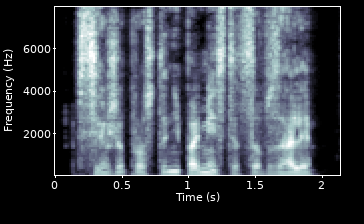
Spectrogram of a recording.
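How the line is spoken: Quiet stunned whisper. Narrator (Russian): тихо прошептал я, с потрясением

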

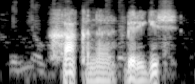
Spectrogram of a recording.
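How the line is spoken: Quiet. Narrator (Russian): негромко сказал ему Тьельвар

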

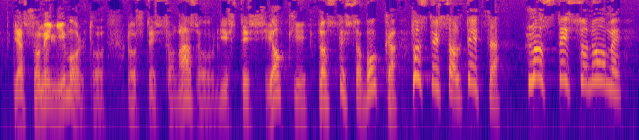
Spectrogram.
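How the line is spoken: Mother's exclamation. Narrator (Italian): esclamò la madre di Gorgo

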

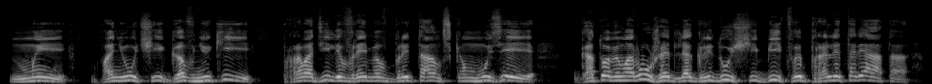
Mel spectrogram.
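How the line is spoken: Shouted. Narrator (Russian): прокричал Мавр

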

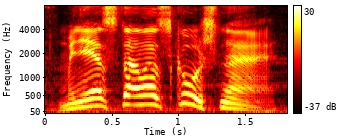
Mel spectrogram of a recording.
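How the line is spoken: Shouted reply. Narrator (Russian): прокричал Садиас в ответ

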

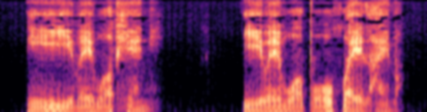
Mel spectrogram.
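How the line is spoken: Mumbling. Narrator (Chinese): 梁妈嘟囔着说

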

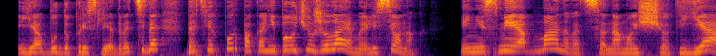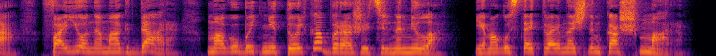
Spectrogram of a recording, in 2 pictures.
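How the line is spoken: Witch's hiss. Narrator (Russian): прошипела ведьма

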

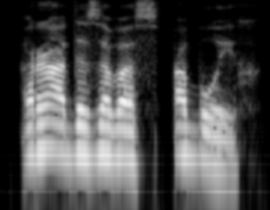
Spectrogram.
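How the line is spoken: Snorting. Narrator (Russian): фыркнула Надежда

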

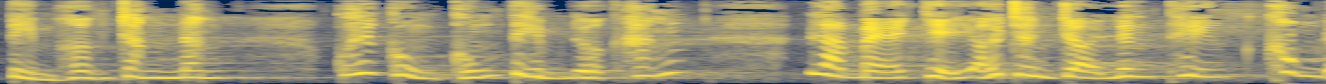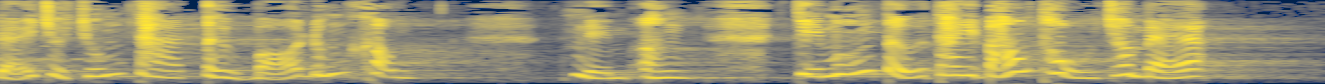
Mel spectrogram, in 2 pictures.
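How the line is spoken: Tearful sobbing. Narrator (Vietnamese): Nước mắt Lâm Niệm Từ cuồn cuộn tuôn rơi, nức nở nói

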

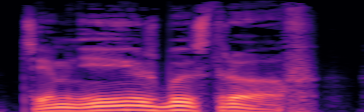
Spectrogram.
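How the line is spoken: Wry snort. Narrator (Russian): хмыкнул Камагин

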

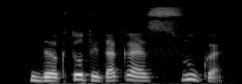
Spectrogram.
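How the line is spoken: Hissing. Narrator (Russian): прошипел сидящий на столу Макой

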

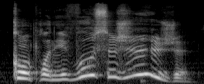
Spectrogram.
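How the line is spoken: Exclaimed. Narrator (French): s'écria-t-elle

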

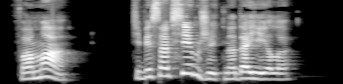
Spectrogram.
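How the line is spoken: Angry bark. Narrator (Russian): Рявкнул охранник

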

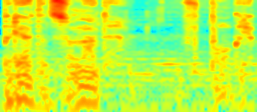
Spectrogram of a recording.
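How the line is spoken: Frightened shopkeeper mumbling. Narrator (Russian): бормотал бледными губами лавочник, Регаларов сосед

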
